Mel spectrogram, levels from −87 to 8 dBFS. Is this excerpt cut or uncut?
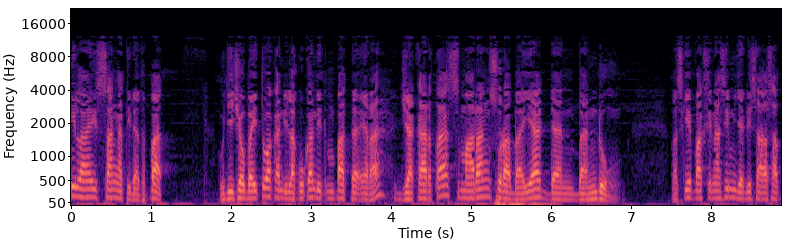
uncut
